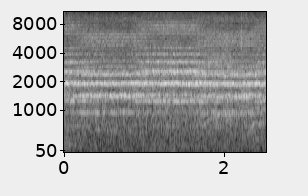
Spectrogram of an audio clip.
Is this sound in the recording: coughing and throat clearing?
no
